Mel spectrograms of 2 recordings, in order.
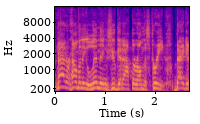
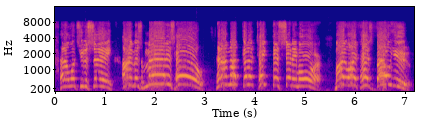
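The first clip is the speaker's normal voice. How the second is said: Howard Beale's rant; 8 semitones higher than usual. Retold or imitated. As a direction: roar it like the anchor who's had enough. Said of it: "As Howard Beale said in Network".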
